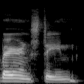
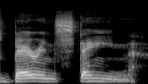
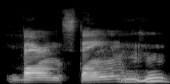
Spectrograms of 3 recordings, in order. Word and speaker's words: Berenstain: that wrong yeah probably it's not it's not berenstein really nope it's baron stain berenstain b-r-e-n-s-t-a-i and stain bears berenstain bears dance thing yeah everybody thinks it's bernstein all right uh curious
